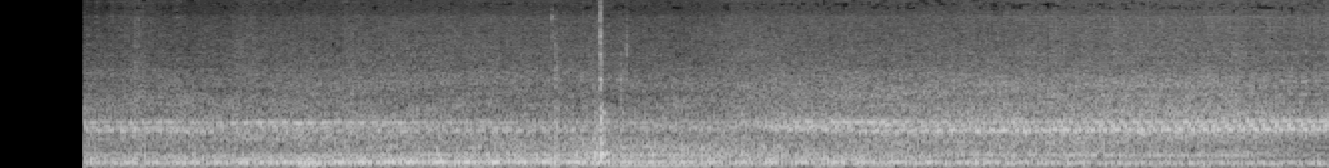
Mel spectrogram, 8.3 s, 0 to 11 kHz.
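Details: Ford F150 5.0 L V8 at idle: a steady high squeal riding over the engine, suspected worn water pump bearing (exhaust shield rattle also common on this engine); cause not confirmed.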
